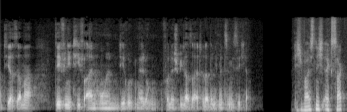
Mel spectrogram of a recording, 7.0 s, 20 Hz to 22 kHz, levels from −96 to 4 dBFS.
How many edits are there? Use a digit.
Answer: 0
